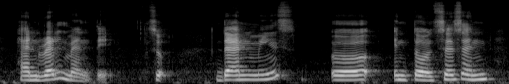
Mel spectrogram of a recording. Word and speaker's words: generalmente: Guys, here you see, here we use G before O, it is pronounced as luego, and here we use G before E, it is pronounced as H. Generalmente.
